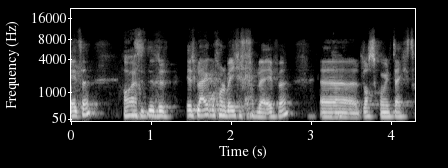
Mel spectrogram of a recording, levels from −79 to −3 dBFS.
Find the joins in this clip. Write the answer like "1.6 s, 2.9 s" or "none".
1.4 s, 2.2 s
